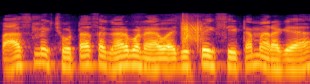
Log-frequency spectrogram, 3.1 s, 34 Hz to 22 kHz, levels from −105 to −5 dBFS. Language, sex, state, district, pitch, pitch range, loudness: Hindi, male, Jharkhand, Garhwa, 145 Hz, 125-155 Hz, -16 LUFS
